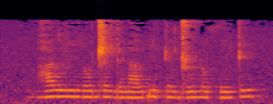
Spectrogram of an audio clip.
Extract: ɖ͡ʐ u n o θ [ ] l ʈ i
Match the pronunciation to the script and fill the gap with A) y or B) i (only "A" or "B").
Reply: B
